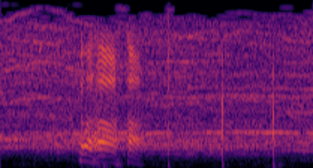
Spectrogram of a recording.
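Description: A person gives a short, high whooping cheer, a brief rising yell lasting under half a second, followed by a few faint clicks over a steady background hiss.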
